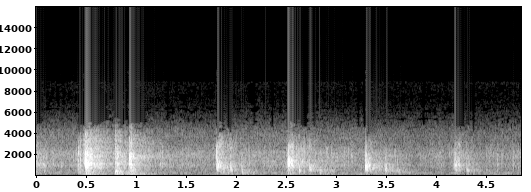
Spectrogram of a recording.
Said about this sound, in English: Now, this is his room. You want to open the door?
